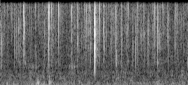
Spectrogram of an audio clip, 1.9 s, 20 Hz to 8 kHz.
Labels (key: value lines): label: biophony
recorder: SoundTrap 300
